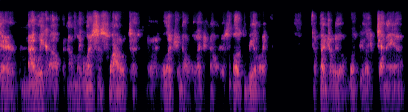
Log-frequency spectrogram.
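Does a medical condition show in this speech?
Yes: total laryngectomy.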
